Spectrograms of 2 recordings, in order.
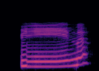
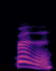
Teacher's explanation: Been is pronounced been or been. Been with a long E sound. Been with a short sound.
